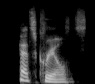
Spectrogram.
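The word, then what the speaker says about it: TESCREAL: How do we say it? – Teskriel. – There we go.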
